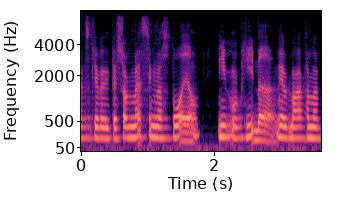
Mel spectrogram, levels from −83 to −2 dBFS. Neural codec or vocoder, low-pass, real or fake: autoencoder, 22.05 kHz, a latent of 192 numbers a frame, VITS, trained on many speakers; 7.2 kHz; fake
